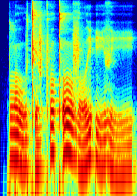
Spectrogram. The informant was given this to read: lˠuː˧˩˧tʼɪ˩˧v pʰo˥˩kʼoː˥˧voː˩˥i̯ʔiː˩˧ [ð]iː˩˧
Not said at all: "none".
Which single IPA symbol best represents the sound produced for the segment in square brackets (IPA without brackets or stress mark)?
ð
